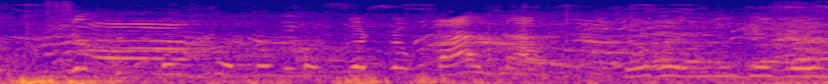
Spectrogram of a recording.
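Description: Young children's high voices, vocalizing in short sing-song notes while at play.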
